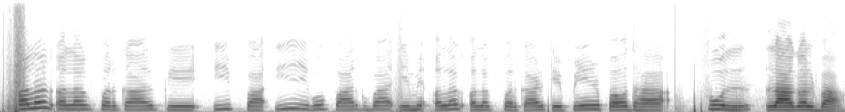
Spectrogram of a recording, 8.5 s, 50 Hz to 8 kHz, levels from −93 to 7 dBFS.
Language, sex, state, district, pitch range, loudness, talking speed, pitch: Bhojpuri, female, Uttar Pradesh, Gorakhpur, 250-280 Hz, -33 LUFS, 140 wpm, 260 Hz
